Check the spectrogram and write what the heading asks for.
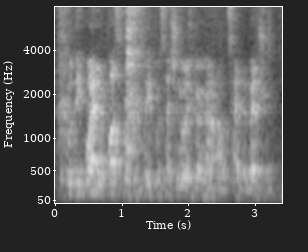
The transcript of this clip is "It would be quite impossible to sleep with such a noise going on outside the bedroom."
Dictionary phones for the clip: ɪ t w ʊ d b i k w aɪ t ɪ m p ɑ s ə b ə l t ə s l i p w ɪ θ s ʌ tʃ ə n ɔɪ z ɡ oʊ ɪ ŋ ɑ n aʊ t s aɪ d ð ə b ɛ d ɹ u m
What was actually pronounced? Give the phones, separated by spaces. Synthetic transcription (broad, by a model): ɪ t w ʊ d b i k w aɪ t ɪ m p ɑ s ə b ə l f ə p i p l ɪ s ʌ tʃ ə n ɔɪ z ɡ oʊ ɪ ŋ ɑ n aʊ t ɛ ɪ ð ə b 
